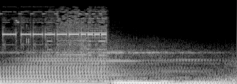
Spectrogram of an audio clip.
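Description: Electronic intro music and sound effects: a held high digital beep ends a run of beeps and cuts off about halfway through, as a deep low rumble comes in.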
